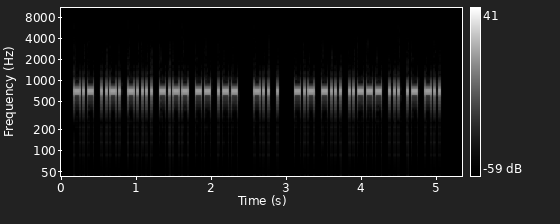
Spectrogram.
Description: Morse code, heard as a keyed tone, about 40 wpm, 700 Hz. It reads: KF6YMW DE KB2SAD
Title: USA Callsign DE Callsign 40wpm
